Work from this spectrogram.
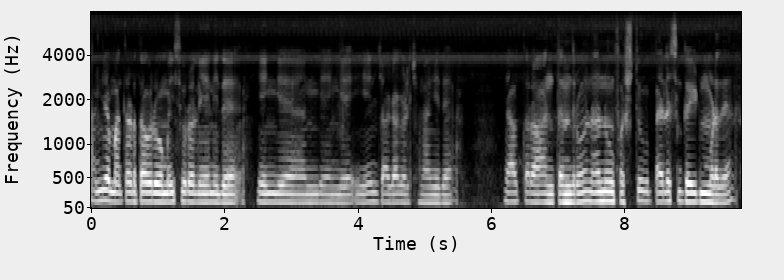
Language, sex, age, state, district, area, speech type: Kannada, male, 18-30, Karnataka, Mysore, rural, spontaneous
